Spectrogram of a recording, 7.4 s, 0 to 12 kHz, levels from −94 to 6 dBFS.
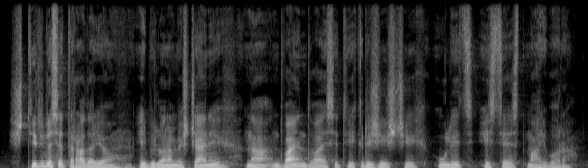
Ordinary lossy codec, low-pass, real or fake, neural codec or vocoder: none; none; real; none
